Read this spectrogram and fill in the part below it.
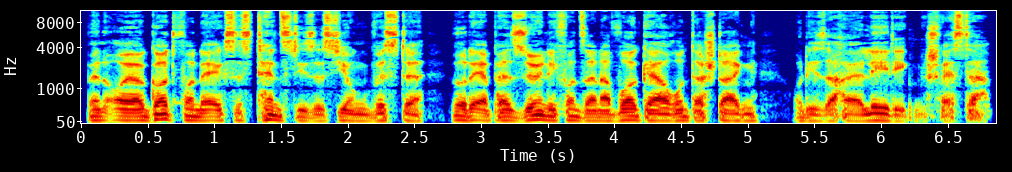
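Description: Sardonic gruff man acted by a male reader, deep, husky growl, scornful, audiobook character. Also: fairly quick, no room sound, studio quality. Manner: growling, grumbling, disparaging.

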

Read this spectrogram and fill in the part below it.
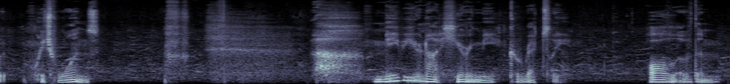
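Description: Man playing a slow, gravelly, menacing young bully. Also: animated, a faint crowd, heavily acted. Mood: coldly threatening. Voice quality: low, gravelly, often half-whispered. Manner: slow, taunting, domineering. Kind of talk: boyfriend ASMR roleplay, close and breathy.

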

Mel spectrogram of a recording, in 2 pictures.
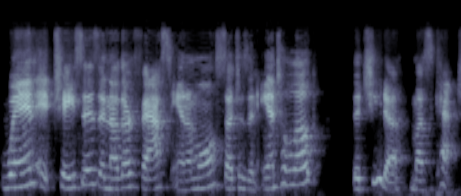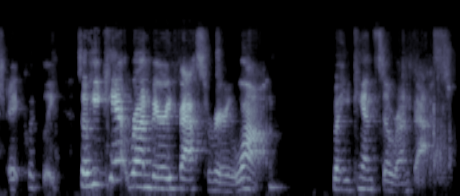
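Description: A young woman reads aloud to children like an elementary teacher. Her voice is fairly high and very bright, and she takes her time with each phrase. She is expressive, slipping informal asides and simple explanations in between the lines of the book. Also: measured pace. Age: young adult. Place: room at home, indoors.

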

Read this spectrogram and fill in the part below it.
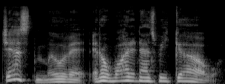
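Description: A man's voice: a little high, expressive, moderate pace, voice pushed up, natural voice. A man voicing a sulky, cheeky dwarf convict from an audiobook, with slangy, flippant wheedling. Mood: urgent.

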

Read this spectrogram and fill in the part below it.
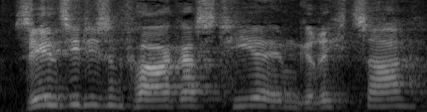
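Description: An actor playing a formal prosecuting counsel in a courtroom radio play, questioning methodically. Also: male voice, high voice, fairly quick, pushed and bright.

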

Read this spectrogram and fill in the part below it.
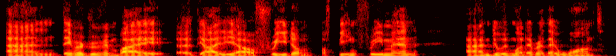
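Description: A man's voice: low-pitched, level tone, normal speed, a bit bright. A man from Finland, a native Finnish speaker, talking casually and bluntly as an interview guest, swearing freely. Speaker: podcast guest, volunteer book publisher.

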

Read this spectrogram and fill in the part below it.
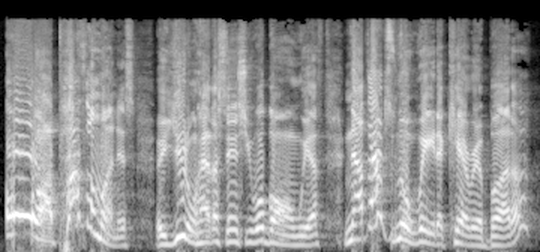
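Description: A man's voice: high voice, wildly swooping pitch, moderate pace, creaky, a bit bright, pitched above the performer's own voice, full character voice. A man voicing an exasperated, scolding mother in a storybook, with emphatic delivery. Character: exasperated, scolding mama, loud and shrill.

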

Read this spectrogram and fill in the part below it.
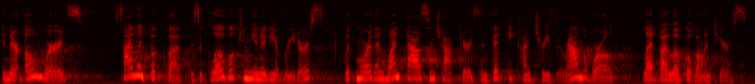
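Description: A woman rabbi delivering a scripted sermon with measured, deliberate phrasing in a large sanctuary. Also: fairly high pitch, animated. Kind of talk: scripted sermon, read from a lectern. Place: large synagogue sanctuary, indoors. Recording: reverberant large hall.

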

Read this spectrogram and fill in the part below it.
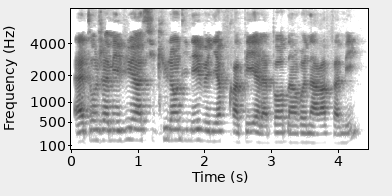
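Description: A woman's voice: deep voice, level tone, normal speed, a bit bright, reverberant, voice pushed down. A woman voicing a hungry, boastful and gullible male fox in a children's storybook, with a gloating, theatrical manner.

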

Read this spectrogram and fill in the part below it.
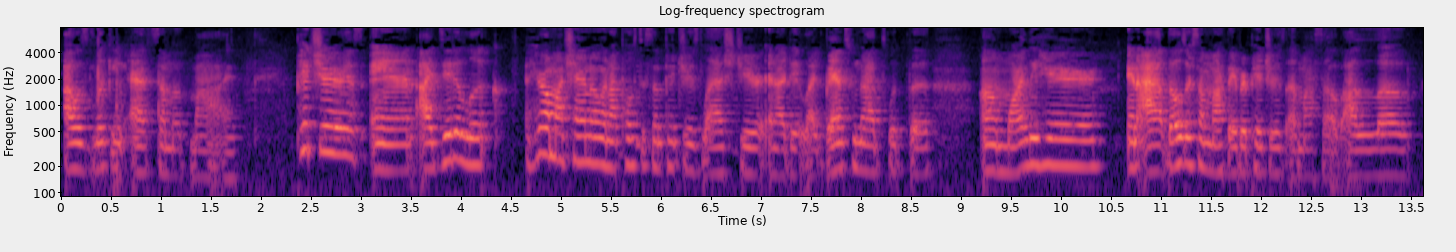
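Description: A young woman vlogging at home, chatting casually to a camera a few feet away, relaxed, with lots of "um" and "like". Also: on the low side, moderate pace. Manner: chatty and relaxed, many "um" and "like" fillers. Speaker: lifestyle vlogger. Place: bedroom or dressing room at home, indoors. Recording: roomy echo of a bare room.

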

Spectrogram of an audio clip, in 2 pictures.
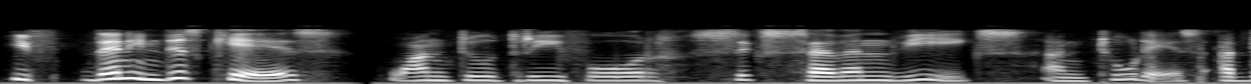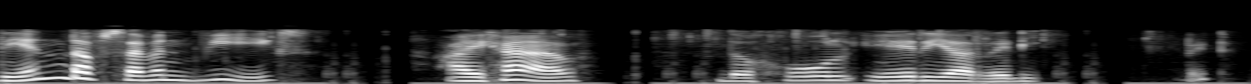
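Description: Male instructor, unhurried step-by-step explainer, dry close recording. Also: high voice, dry recording, lo-fi sound. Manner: slow, deliberate explaining, tag questions "right?". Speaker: software testing instructor. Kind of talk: screencast lecture.

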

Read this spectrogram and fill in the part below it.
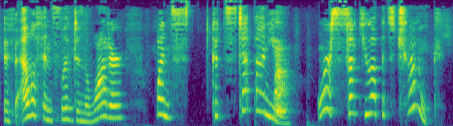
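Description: A worrying storybook jellyfish, acted by a woman, speaks in a high voice with big swings in pitch. It sounds incredulous and exasperated, dragging its words out slowly. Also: big pitch swings, noisy background. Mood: alarmed, worried. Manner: incredulous, fretful. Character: anxious, exasperated jellyfish, the sensible worrier. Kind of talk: picture-book read-aloud character.

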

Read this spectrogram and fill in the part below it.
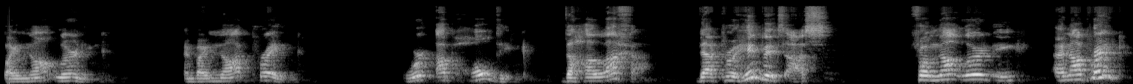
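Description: A man's voice: fairly high pitch, expressive, normal speed, fairly bright tone, voice pushed up. A man voicing an earnest, fervent rabbi in a religious story, insistent and repeating key phrases. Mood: amazed, exultant. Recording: echoey room.

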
